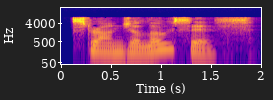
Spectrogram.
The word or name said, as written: strongylosis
